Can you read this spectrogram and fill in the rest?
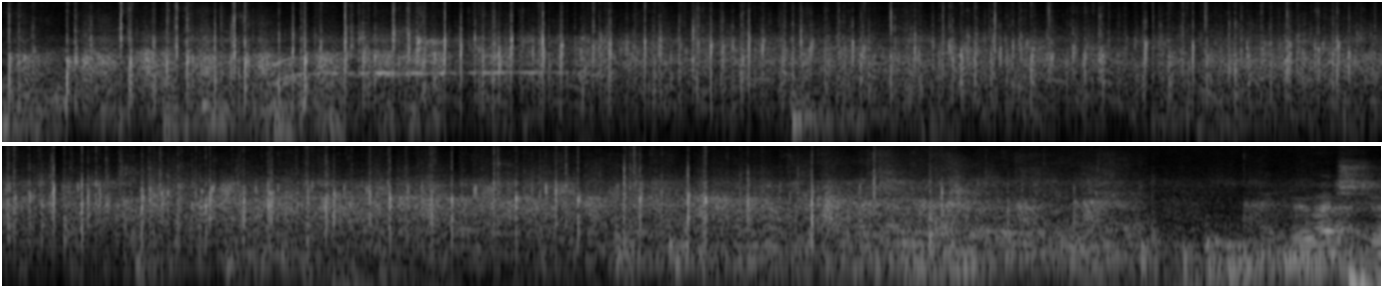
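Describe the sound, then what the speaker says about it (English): Wedding guests at the reception give the best man's toast a long round of dense, close applause that stays steady before tapering off, with a few voices speaking toward the end. "So I just want a huge round of applause and a toast to the happy couple."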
